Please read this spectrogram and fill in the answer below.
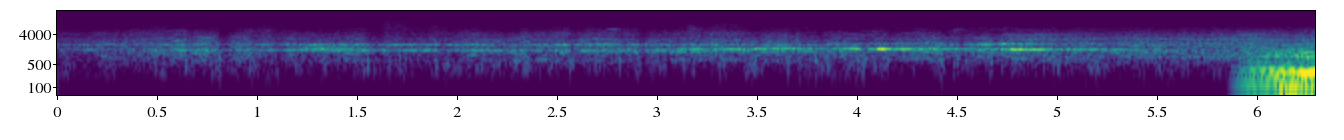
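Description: Faint London Underground train sound: a high, steady two-tone whine over a rushing hiss, with the upper tone rising slightly midway.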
